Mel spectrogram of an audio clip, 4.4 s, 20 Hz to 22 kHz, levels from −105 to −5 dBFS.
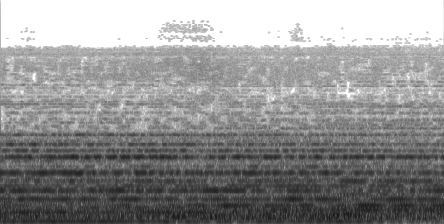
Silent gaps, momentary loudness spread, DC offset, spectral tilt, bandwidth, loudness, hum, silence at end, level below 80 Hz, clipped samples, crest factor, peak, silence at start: none; 1 LU; under 0.1%; -8 dB/octave; 9.6 kHz; -18 LUFS; none; 0 s; -32 dBFS; under 0.1%; 12 dB; -6 dBFS; 0 s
